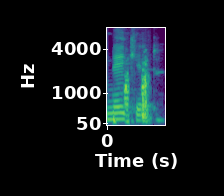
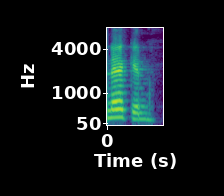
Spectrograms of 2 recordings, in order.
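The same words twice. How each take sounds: First: The word is said with a standard pronunciation. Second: The word is said with a Southern pronunciation. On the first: The speaker is feeling sophisticated. "Am I feeling sophisticated" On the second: The speaker is relaxed, like at a bar back home. "I'm from the South, so t- sometimes I'll be like"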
